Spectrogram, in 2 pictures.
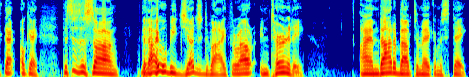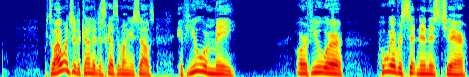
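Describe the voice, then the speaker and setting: A man's voice: a little high, a little mellow, no echo. A man hosting a live radio show, chatty and reflective, speaking into a studio microphone. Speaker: radio DJ host.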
